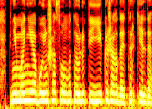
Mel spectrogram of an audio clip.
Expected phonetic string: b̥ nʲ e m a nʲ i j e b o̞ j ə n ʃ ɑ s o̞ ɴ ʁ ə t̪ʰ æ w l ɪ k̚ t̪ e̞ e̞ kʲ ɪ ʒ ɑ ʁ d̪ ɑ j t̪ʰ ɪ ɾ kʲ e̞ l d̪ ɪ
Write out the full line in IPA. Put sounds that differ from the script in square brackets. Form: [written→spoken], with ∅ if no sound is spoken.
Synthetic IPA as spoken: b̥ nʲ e m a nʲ i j [e→a] b o̞ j ə n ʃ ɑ s o̞ ɴ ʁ ə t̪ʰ æ w l ɪ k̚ t̪ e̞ e̞ kʲ ɪ ʒ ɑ ʁ d̪ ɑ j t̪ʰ ɪ ɾ kʲ e̞ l d̪ ɪ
